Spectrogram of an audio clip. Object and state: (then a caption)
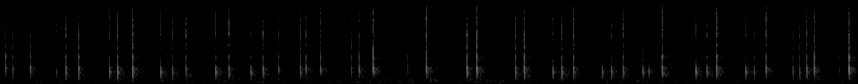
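Plastic detangling hairbrush. Fingertips and nails scratch and flick the flexible plastic bristles and tap the hollow shell of a small pink and white plastic detangling hairbrush. The result is dozens of quick, dry, bright clicks and ticks in an uneven typing-like rhythm, each dying away almost instantly, with a faint scratchy texture between them.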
